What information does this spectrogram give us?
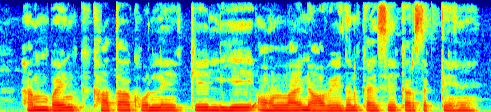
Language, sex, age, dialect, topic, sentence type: Hindi, male, 25-30, Awadhi Bundeli, banking, question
